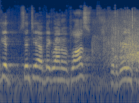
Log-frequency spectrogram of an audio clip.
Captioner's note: applause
